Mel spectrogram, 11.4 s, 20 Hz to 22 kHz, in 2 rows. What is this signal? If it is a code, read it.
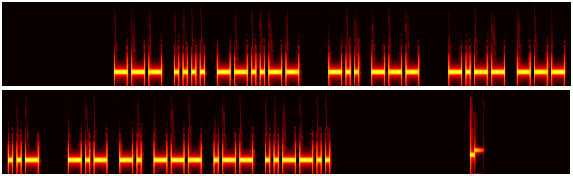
Morse code, heard as a keyed tone, about 28 wpm, 700 Hz. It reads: OH, DO YOU KNOW?
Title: Sentences from Top 500 Words 28wpm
